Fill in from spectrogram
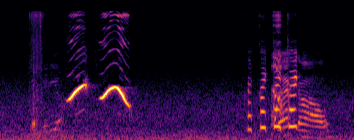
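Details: Pet blue-fronted amazon parrot perched outdoors in a backyard tree on a warm, pleasant day, whistling and screaming its own name. Two loud, clear, arched whistles rise and fall, followed by a short, harsh, harmonic-rich vocal burst.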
